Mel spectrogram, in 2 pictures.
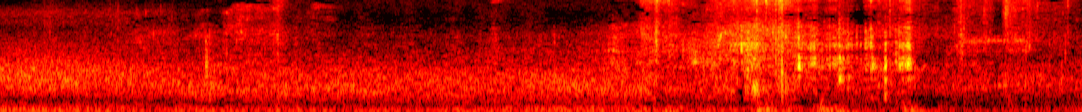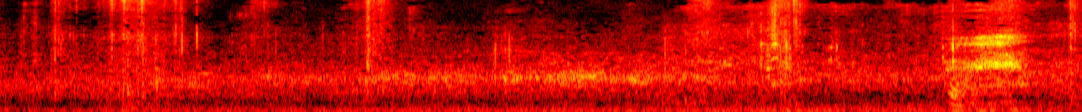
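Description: Rustling of dry bankside reeds and grass, with scattered clicks and knocks as a landing net is handled, over a steady low rumble. A louder burst of rustling comes about four seconds in.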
